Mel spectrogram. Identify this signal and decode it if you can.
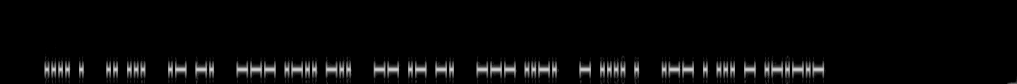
Morse code, heard as a keyed tone, about 36 wpm, 700 Hz. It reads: HE IS AN OLD MAN OF THE WEST.
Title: Sentences from Top 1000 Words - Review Part 2 - 35wpm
